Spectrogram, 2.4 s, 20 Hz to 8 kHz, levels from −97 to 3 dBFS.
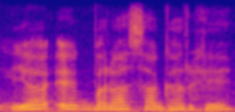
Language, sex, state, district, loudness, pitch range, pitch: Hindi, female, Arunachal Pradesh, Lower Dibang Valley, -15 LUFS, 220-245 Hz, 230 Hz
